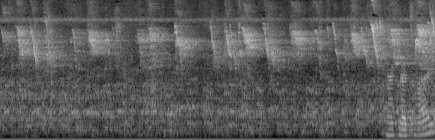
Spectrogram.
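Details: At Zoo Augsburg, hungry meerkats chase each other to grab chicks handed out at feeding: a rapid, dense series of piercing downward-sliding squeals, near-continuous and overlapping, with a brief lower voice near the end.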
